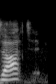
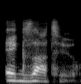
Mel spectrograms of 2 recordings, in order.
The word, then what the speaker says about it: Xatu: The evolution of Natu. It's Zatu. Oh, thank you. I don't want to hear that pronunciation ever. Wait a minute, Ty, can you say it one more time? Zatu. Zatu. Okay. Okay, the way we all three say it. Good. I know somebody who pronounced it Exatu.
